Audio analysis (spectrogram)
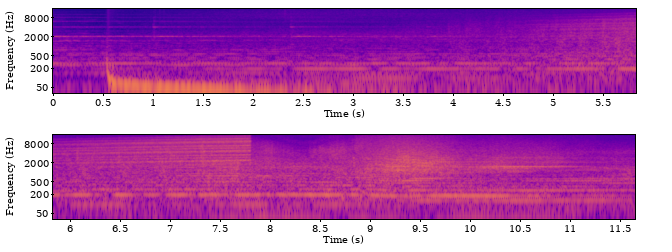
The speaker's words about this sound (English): As the motorboat roars and the spray flies, the water skier squints into the Californian sun.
